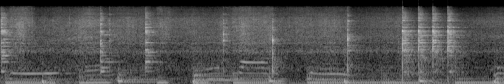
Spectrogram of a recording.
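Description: Marinated leek and fish cook in a pan, sizzling steadily while a utensil scrapes and stirs in repeated sharp knocks and scrapes, with a quick run of clicks near the end and no voices.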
